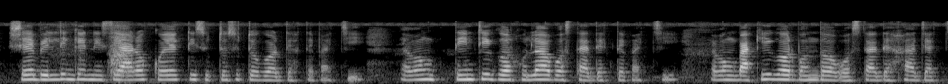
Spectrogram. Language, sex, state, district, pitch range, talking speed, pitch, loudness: Bengali, female, Assam, Hailakandi, 200-225 Hz, 150 wpm, 215 Hz, -20 LUFS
